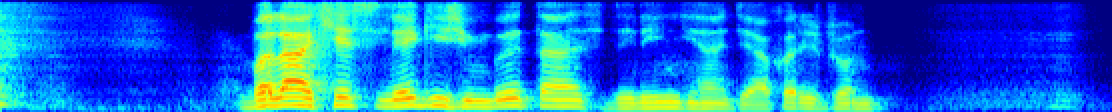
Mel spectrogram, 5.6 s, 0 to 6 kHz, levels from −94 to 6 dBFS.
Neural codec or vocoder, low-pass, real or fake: codec, 16 kHz, about 1 kbps, DyCAST, with the encoder's durations; 5.4 kHz; fake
